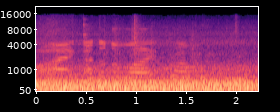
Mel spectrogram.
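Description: Steady low rumble of an airliner cabin waiting on the ground, with a child's voice making wavering, wailing crying sounds twice.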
